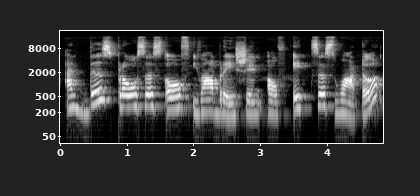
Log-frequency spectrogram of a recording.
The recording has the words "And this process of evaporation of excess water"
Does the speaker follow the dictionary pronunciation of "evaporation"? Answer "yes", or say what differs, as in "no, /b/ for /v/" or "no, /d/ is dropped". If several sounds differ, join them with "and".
no, /b/ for /p/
